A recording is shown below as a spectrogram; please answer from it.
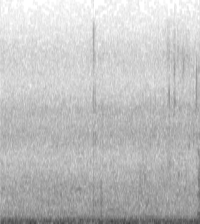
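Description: Steady low rumble of wind on the microphone, with no distinct events.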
